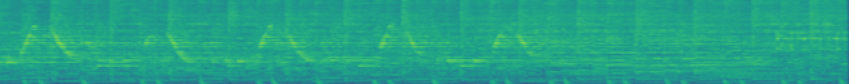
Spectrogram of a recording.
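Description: Live rock-and-roll band with piano and drums playing an instrumental break, without singing. A falling run repeats about once a second over a steady drum beat.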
